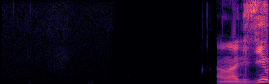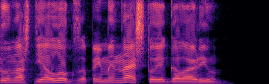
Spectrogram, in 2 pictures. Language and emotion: Russian, angry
